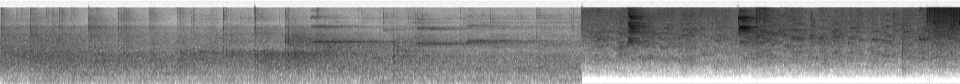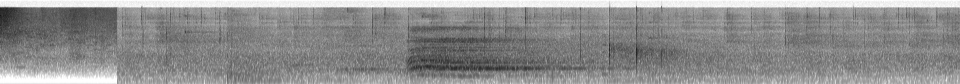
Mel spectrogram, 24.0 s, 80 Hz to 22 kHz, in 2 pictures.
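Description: Sports hall ambience between table tennis points: scattered background voices echoing in the large hall, with a few light ball taps. A loud pitched call about 17 seconds in.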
